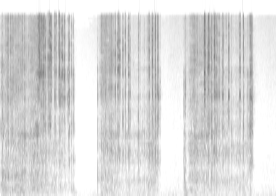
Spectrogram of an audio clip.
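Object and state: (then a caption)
Coarse sandpaper sheet. The end of a thin wooden craft stick is scratched across a flat, gritty sheet of coarse sandpaper. It makes bursts of dry, bright, rasping scratches, separated by brief silent pauses.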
